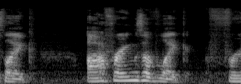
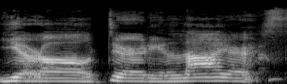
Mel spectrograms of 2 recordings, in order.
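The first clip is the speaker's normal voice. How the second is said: very slow, intense, drawn-out "liars"; 4 dB louder than usual. Retelling a film scene where a man accuses little girls: imitating an intense accusation. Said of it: "he's, like, so intense".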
